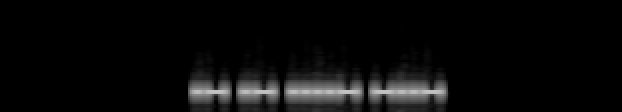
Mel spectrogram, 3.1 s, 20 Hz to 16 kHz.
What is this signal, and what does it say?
Morse code, heard as a keyed tone, about 37 wpm, 700 Hz. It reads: AA4X
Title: USA Call Signs - 4 Characters - Repeated 3x - 40wpm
